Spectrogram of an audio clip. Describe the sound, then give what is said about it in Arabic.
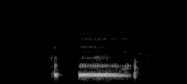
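A phone call ringing out through the Botim app: a short electronic tone, then a longer steady tone that ends in a brief blip, heard alone against silence. “يلا طيب الآن اتصل على البوتين، بارك الله فيكم شيخنا.”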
